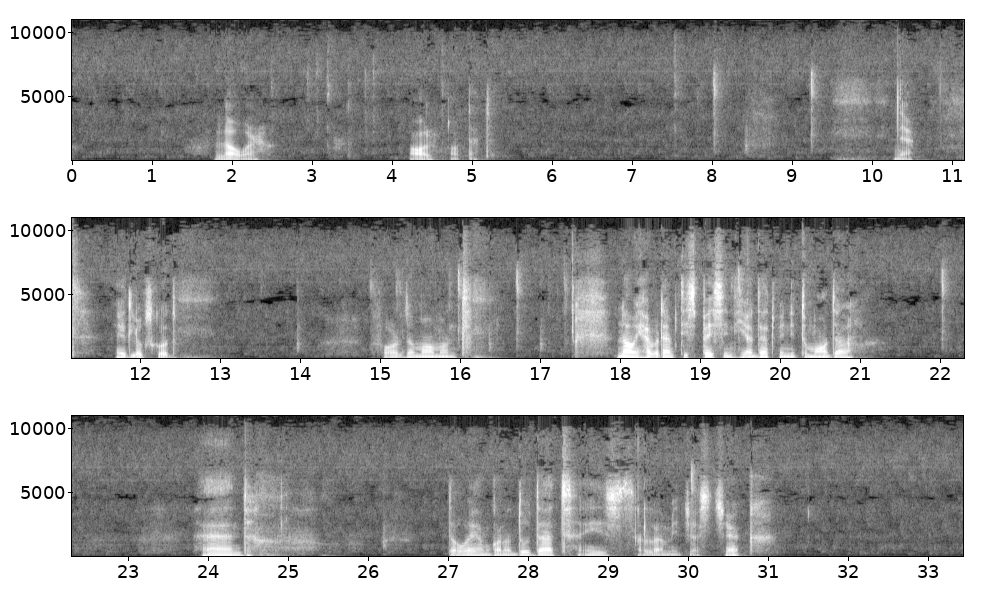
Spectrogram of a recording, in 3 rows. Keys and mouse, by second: 8.5 a, 15.5 KP_1, 16.1 z, 22.3 z, 28.8 KP_1.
